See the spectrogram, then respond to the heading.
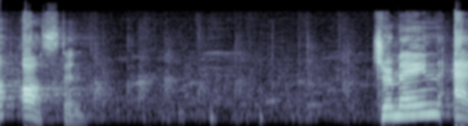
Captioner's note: audience applauding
